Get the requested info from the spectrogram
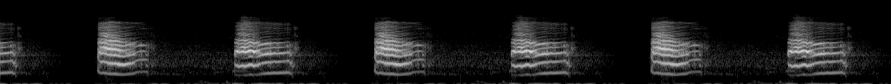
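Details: A cat gives a steady run of meows, six full calls plus the tail of one at the start, each rising and falling in pitch and recurring about every 1.4 seconds against silence.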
